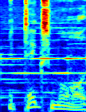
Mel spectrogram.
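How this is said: It is said in a put-on deep voice. The speaker calls it right. "deep voice time"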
